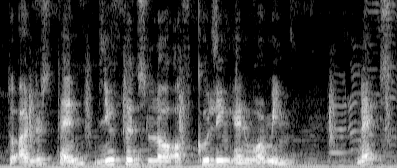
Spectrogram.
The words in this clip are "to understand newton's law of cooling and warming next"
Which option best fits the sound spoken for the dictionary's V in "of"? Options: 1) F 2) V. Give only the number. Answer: 1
